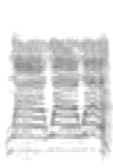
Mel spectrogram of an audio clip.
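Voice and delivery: high newborn "wah" cries; imitated baby wail. Father imitating his baby's first cries, high wailing.

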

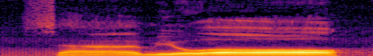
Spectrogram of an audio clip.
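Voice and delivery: low, drawn-out booming God calling a name. Acted. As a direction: intone the name slowly and deep. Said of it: "That's my God voice".

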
